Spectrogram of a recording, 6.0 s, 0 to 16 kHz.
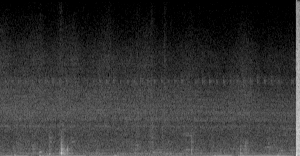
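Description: A quiet stretch, then near the end a single sharp crack: a shot from a locally made Bocap FX Crown-style PCP air rifle with a 500cc air tube, fired at a steel target in a test-shooting session.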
